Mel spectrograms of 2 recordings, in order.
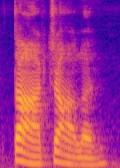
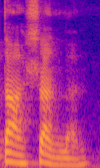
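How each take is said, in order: First: The middle syllable is a full zha. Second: The middle syllable is a full shan. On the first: This is the normal standard reading of the name. "which is how we would normally pronounce it" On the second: This is the older established reading of the name. "they still pronounce it as Da Shan Ren"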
